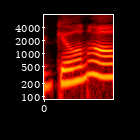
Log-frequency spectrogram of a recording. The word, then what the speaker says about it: Gyllenhaal: I like Jake Gyllenhaal or whatever. Or Gyllenhaal, am I saying it right?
